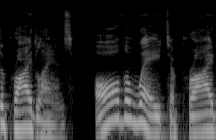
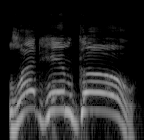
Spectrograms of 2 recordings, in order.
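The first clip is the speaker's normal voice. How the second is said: high, slow shouted command; slower than usual. A narrator's reading. Young lion shouting at hyenas to free his friend. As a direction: yell it to free your friend. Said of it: "Kion shouts".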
